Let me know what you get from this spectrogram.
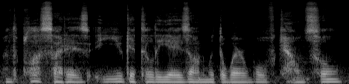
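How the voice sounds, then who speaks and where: Low-voiced, weary werewolf boyfriend played by a man. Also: flat delivery, normal speed. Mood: frustrated, resigned. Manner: conversational, sighing, world-weary. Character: weary, frustrated male werewolf official, affectionate boyfriend. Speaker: voice actor in audio roleplay. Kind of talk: intimate boyfriend roleplay audio acting. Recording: clear background noise.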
